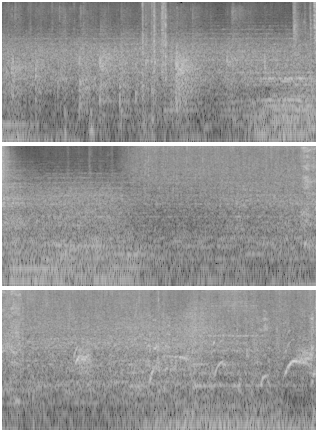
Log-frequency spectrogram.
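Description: Water sloshes and splashes steadily and fairly loudly throughout, with a few sharper splashes breaking through the churning wash and faint voices in the background.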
